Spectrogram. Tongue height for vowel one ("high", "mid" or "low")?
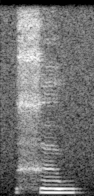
mid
